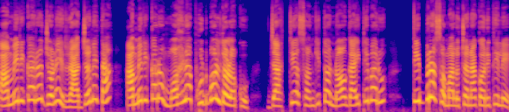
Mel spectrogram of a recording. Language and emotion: Odia, angry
